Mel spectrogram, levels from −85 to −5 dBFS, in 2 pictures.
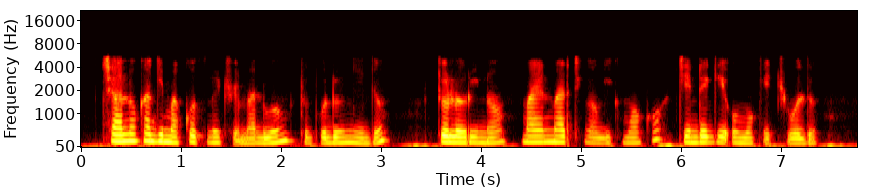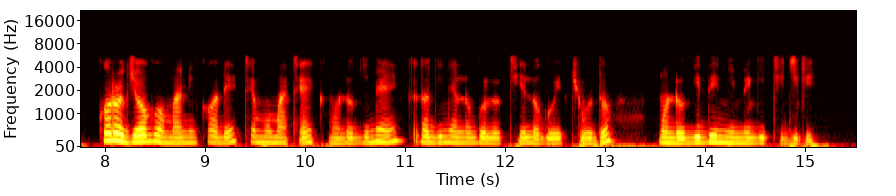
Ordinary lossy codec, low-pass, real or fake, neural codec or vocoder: none; 5.4 kHz; fake; autoencoder, 48 kHz, 32 numbers a frame, DAC-VAE, trained on Japanese speech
